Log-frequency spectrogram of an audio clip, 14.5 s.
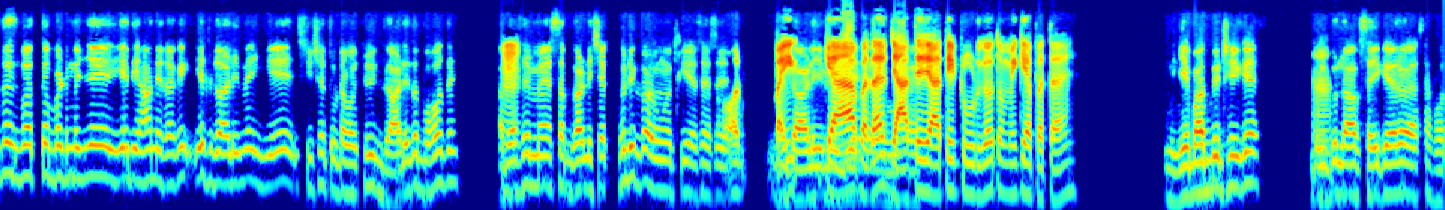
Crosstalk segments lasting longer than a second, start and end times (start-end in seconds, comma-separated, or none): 7.2-9.2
